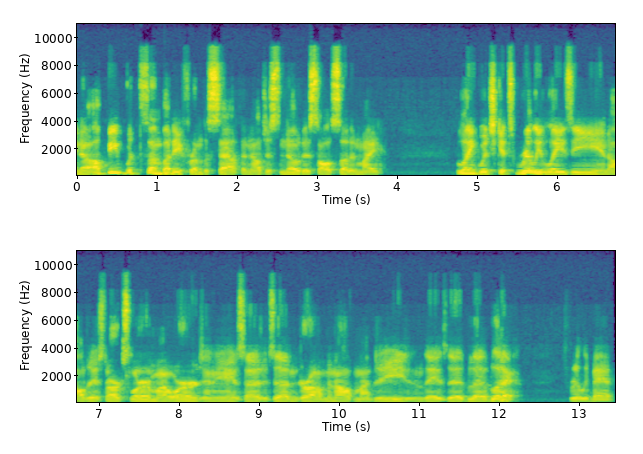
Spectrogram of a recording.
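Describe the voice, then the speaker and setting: In an American accent, a man talks at a moderate pace with a fairly low pitch and monotone, flat intonation. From Indiana, US Midwest. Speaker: video blogger. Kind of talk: casual vlog monologue. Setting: home webcam, on a couch.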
